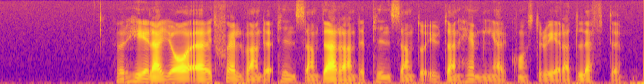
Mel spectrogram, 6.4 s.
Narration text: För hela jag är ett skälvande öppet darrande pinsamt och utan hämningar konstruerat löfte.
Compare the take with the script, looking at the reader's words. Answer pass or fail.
fail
